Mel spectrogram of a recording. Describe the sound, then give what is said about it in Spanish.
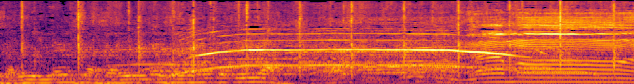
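A large church audience screams and cheers loudly and continuously at a pastor, with one sustained high-pitched shriek rising above the dense mass of voices, like fans at a concert. “Están gritando como si estuvieran en un concierto.”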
